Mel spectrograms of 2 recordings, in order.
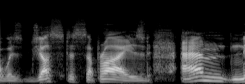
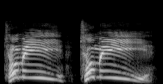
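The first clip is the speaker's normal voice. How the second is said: much higher, louder rallying call; 4 dB louder, slower than usual. A narrator's reading. King calling the few animals, loud. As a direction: summon the animals to you. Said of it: "he called".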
